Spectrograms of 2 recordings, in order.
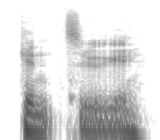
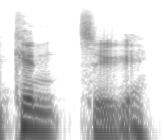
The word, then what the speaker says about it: Kintsugi: Kintsugi. No, Kintsugi.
